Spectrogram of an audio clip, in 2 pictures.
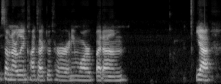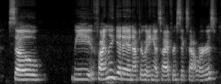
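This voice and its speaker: A young woman from Canada with a fairly quiet speaking voice, telling a story in casual chat with lots of "like" and laughter. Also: mid-range voice, fairly even intonation, normal speed. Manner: storytelling, laughs often, says "like" a lot.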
